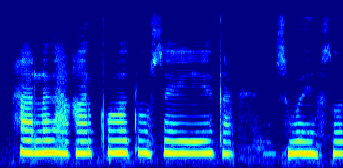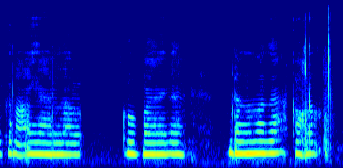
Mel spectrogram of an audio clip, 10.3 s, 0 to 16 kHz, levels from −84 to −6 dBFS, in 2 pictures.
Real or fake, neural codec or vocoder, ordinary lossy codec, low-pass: fake; codec, 44.1 kHz, 3.4 kbps, Pupu-Codec; none; 14.4 kHz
